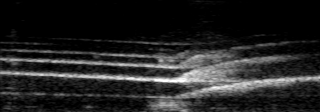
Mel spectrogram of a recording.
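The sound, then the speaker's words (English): An ambulance and fire engine siren in New York sweeps past, its loud sustained wail bending lower in pitch midway as it goes by, with a low traffic rumble underneath and no talking. “And then Prabhupada was thinking, now Prabhupada will give him a lecture in New York once in an ambulance and a fire will get passed by in a heavy siren.”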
